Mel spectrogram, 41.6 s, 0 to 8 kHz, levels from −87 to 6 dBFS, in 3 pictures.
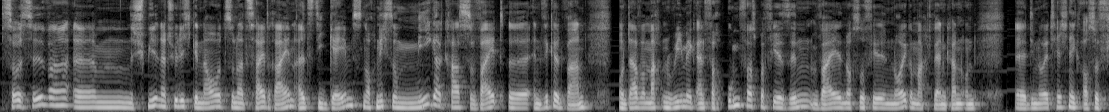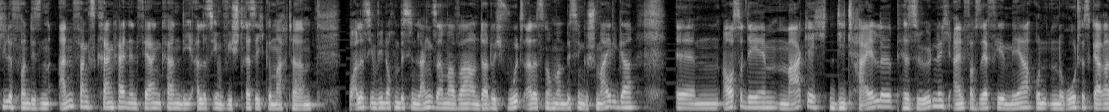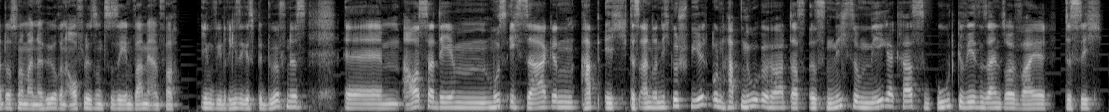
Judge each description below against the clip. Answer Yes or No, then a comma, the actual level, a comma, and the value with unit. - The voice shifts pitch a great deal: No, average, 3.2 semitones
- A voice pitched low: Yes, low, 125 Hz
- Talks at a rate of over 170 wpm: Yes, fast, 190 wpm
